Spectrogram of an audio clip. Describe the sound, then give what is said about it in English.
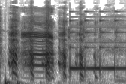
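A game show buzzer, hit by mistake, sounds: a loud, bright electronic burst of about six quick descending tones, then a steady held note that lingers to the end. No talking. “I hit the wrong buzzer.”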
